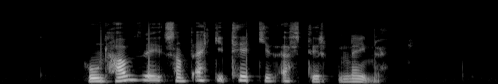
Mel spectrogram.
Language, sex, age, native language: Icelandic, male, 30-39, Icelandic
